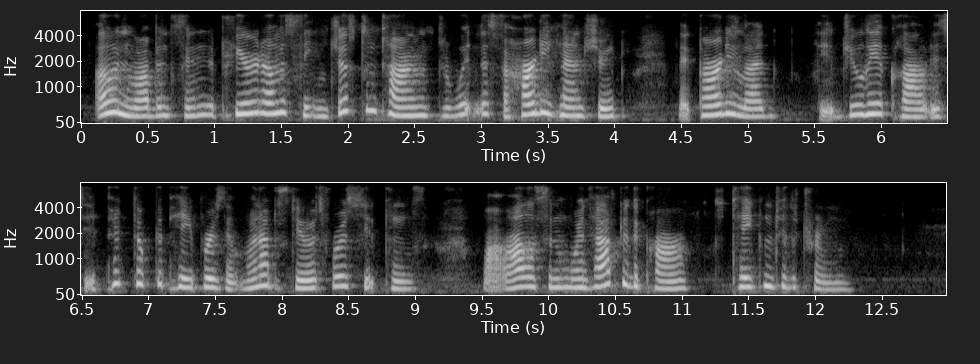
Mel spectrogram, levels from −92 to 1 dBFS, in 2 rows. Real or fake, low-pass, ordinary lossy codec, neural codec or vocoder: fake; 7.2 kHz; Opus, 32 kbps; autoencoder, 22.05 kHz, a latent of 192 numbers a frame, VITS, trained on one speaker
